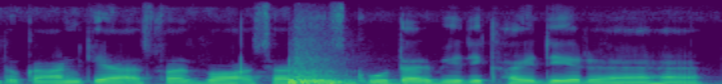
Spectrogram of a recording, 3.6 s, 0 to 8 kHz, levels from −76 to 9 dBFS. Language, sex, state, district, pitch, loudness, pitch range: Hindi, male, Jharkhand, Palamu, 130 Hz, -18 LUFS, 125-140 Hz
